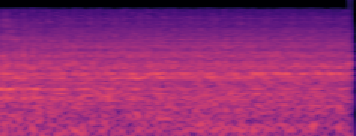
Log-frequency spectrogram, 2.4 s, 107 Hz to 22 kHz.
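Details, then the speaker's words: Ford 7.3 Powerstroke diesel after injector harness replacement, idling in garage: loud but steady diesel clatter, even and unbroken with no misses or knocks; running really smooth, normal idle. "but it is running there it is it's running really smooth - it sounds good"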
